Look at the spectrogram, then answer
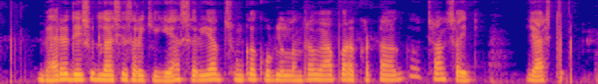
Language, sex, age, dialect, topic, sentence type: Kannada, male, 18-24, Central, banking, statement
